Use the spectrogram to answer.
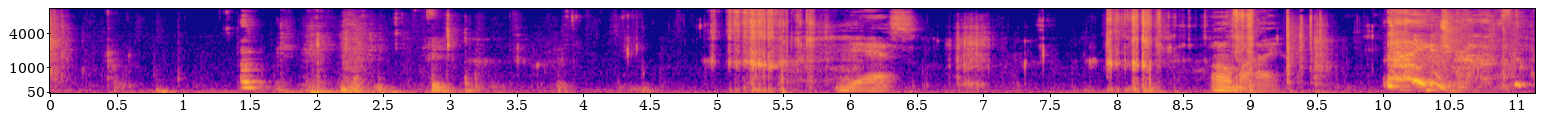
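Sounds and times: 
speech: 1.4 - 1.8, 2.9 - 3.1, 6.0 - 6.6, 8.7 - 9.4
crunchy chewing of chips: 3.5 - 10.0
laughter: 10.0 - 11.1.

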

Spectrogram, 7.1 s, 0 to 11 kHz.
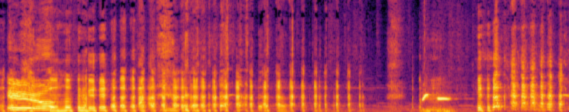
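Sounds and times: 
speech: 0.0 - 3.5
people chuckling and laughing: 0.0 - 7.1
slide whistle glide: 5.3 - 5.8.

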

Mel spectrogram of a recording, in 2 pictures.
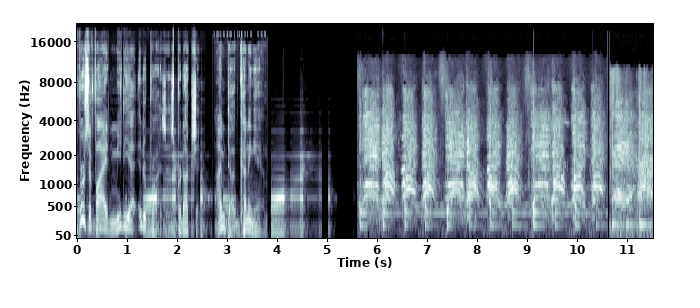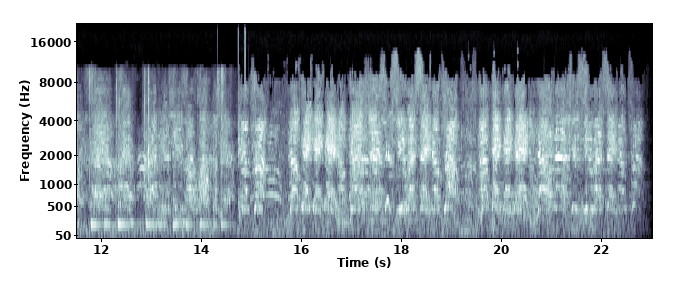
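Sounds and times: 
speech: 0.0 - 4.7
large crowd chanting a slogan at a protest rally: 5.6 - 23.0.

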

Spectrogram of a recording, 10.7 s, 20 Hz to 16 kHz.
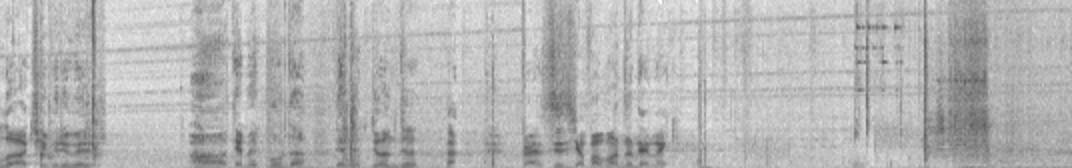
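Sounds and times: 
speech: 0.0 - 1.2, 1.9 - 6.8
old car engine cranking, starting and idling in Istanbul: 0.3 - 10.7
car keys jingling in the ignition of an old car: 7.7 - 9.7.

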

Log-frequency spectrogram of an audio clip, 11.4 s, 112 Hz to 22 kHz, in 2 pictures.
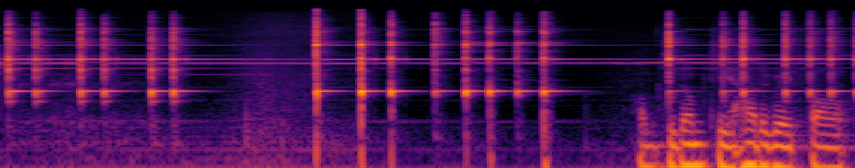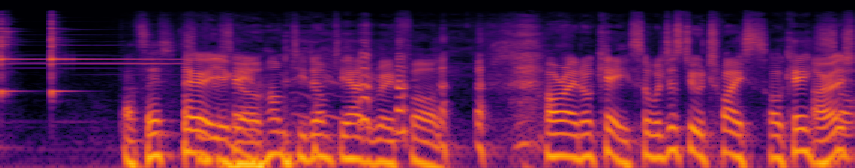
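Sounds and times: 
agogo bell clanks: 0.0 - 7.0
speech: 4.3 - 5.8, 6.5 - 11.3
laughter: 7.2 - 9.4.

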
